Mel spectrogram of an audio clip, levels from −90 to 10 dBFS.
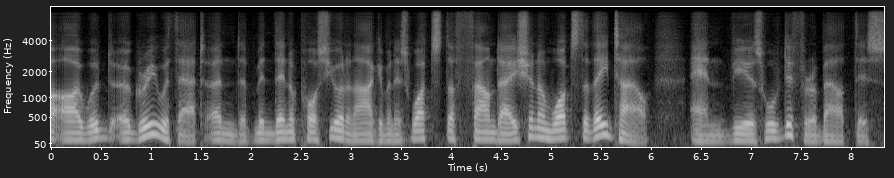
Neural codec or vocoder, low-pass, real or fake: codec, 16 kHz, 0.2 kbps, FocalCodec; 7.2 kHz; fake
